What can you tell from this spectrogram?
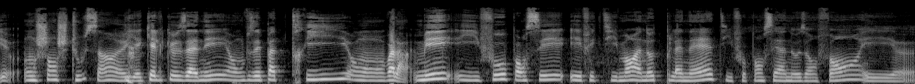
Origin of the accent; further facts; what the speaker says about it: Paris, Île-de-France, France; born there; je dirais que je suis née parisienne, mais je suis occitane de cœur.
